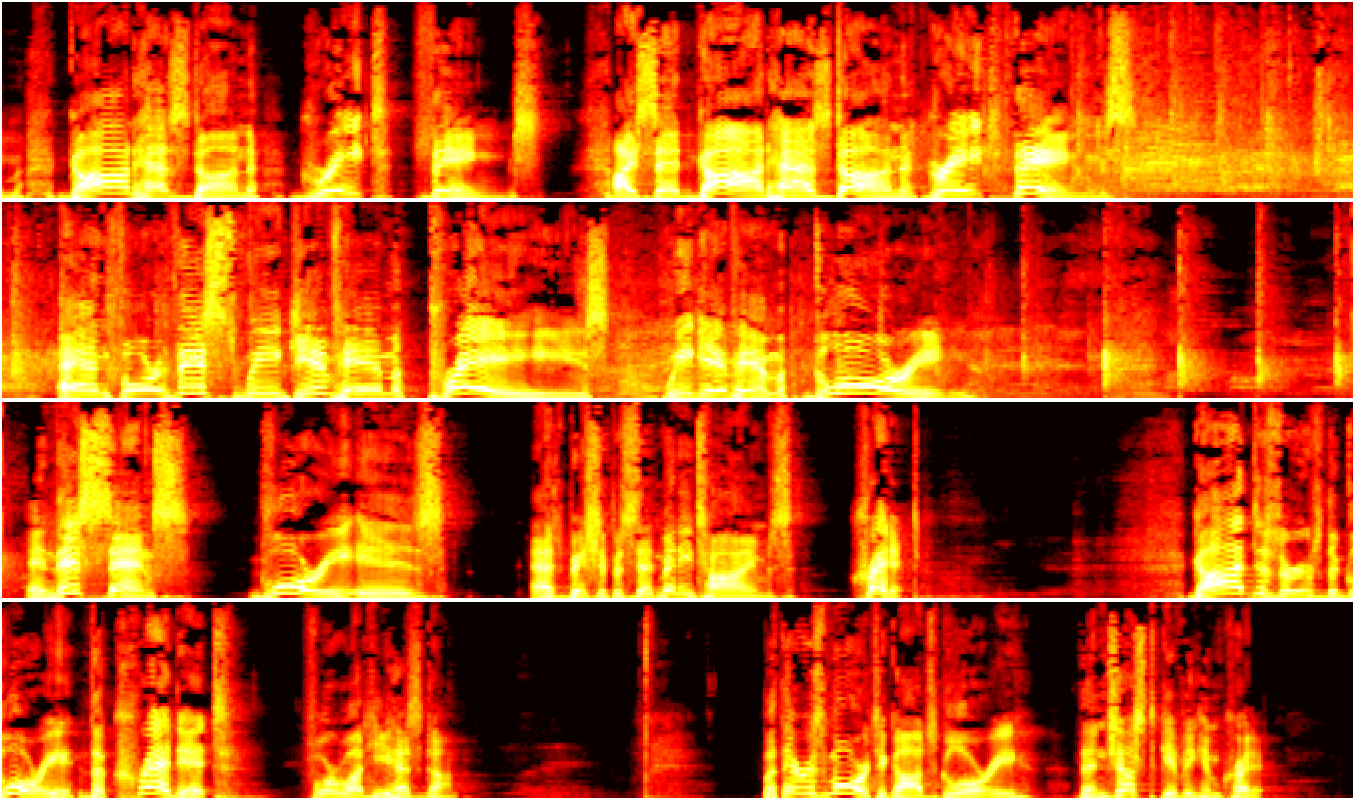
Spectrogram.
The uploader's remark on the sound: Recorded on 2016-06-12 at the 08:30am Service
